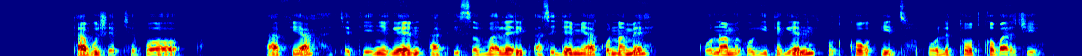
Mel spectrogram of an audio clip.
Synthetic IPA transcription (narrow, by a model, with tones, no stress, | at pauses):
ta˦bu˨ʃe˨k̚t͡ʃe˨pɔ | a˦fjat͡ʃe˨te˨ɲe˨ɡɛ˦na˦ki˨sɔ˨va˨le˦ɾi˦ka˨si˨de˦mia˦koname | ko˨na˨mɛ˨ko˨ɡi˨te˨ɡɛ˦niko˨tkʰo˦i˦to˨le˨tʰo˦tkɔ˦baɾt͡ʃi˦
